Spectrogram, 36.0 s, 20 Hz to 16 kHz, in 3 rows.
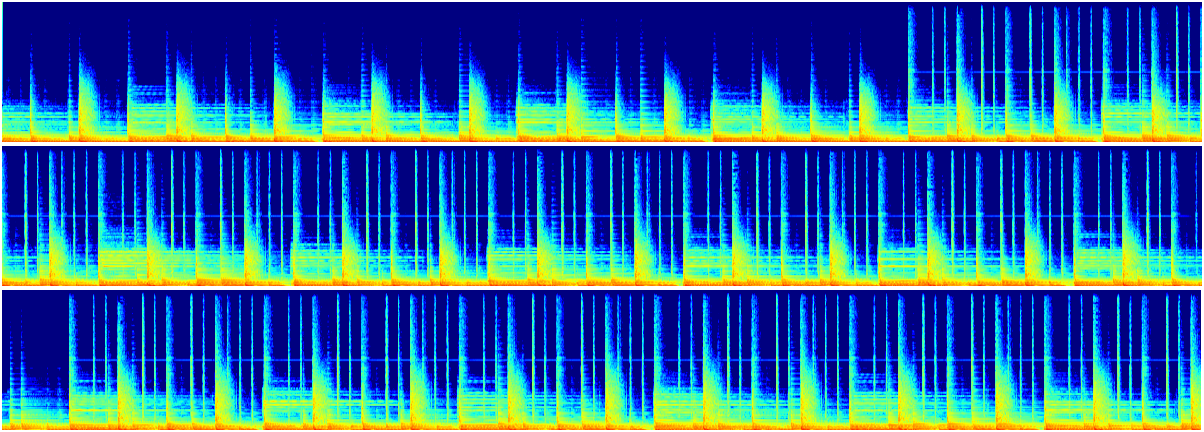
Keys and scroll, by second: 2.9 Delete, 5.2 ], 14.0 [, 27.8 ], 30.0 4, 31.0 ctrl+z, 31.5 5, 35.7 3.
